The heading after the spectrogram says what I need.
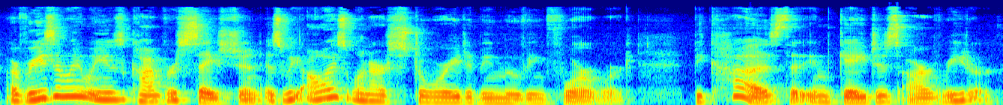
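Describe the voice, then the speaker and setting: A woman's voice: fairly low pitch, lively intonation, normal speed, vocal fry, warm tone. A woman schoolteacher explaining a writing lesson to her class step by step. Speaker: school teacher.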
